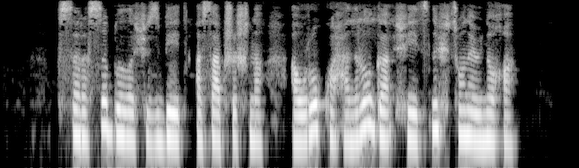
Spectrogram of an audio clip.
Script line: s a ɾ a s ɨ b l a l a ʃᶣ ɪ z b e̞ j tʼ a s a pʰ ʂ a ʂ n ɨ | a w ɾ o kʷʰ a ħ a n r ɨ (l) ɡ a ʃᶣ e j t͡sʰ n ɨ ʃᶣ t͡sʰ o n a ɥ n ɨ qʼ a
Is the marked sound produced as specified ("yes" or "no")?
yes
